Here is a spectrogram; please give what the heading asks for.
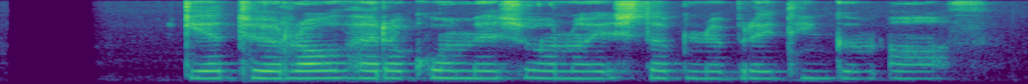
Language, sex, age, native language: Icelandic, male, 11, Icelandic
